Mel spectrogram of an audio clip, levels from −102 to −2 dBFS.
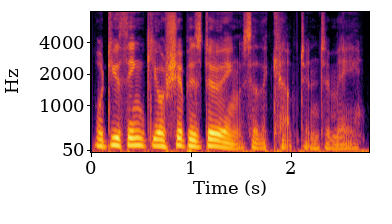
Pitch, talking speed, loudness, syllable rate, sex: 115 Hz, 280 wpm, -15 LUFS, 5.2 syllables/s, male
